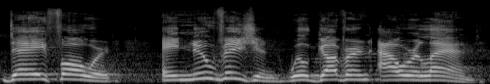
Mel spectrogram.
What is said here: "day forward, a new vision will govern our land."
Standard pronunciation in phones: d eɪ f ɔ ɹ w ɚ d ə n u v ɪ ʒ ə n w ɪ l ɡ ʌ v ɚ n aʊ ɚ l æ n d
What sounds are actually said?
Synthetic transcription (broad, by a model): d eɪ f ɔ ɹ w ɚ d ə n u v ɪ ʒ ə n w ɪ l ɡ ʌ v ɚ n aʊ ɚ l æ n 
